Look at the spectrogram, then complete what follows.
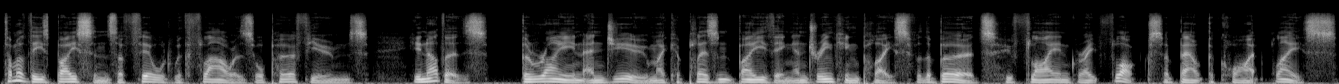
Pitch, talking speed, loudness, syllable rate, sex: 100 Hz, 155 wpm, -18 LUFS, 4.0 syllables/s, male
